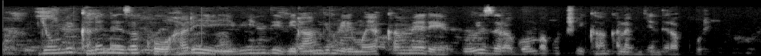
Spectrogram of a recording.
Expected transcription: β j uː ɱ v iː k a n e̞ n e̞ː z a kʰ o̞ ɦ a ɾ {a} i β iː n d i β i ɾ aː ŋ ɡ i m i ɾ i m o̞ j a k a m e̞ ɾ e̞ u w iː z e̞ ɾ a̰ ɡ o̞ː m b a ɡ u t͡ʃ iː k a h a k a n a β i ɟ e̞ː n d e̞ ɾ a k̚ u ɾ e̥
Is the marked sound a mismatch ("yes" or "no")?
yes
